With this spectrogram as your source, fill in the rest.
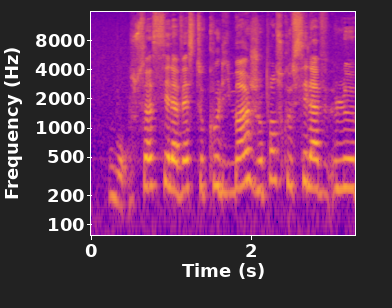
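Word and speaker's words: Kolyma: Alors, Kolima, ça s'écrit K-O-L-Y-M-A.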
